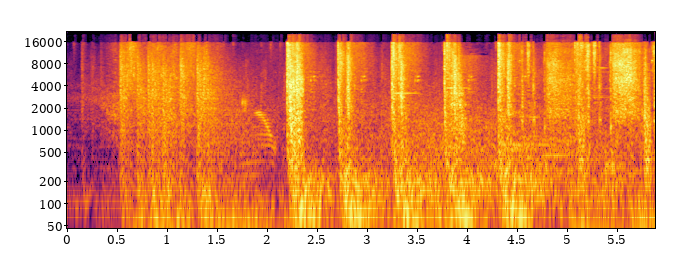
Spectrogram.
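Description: Gunfire in the Generation Zero video game, a dense fusillade of repeated shots and thuds arriving in bursts, loud and close, with a steady noisy backdrop between volleys.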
